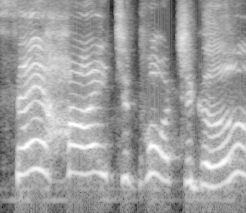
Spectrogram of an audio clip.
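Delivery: very high, slow, weak bad English accent. Saying hi to Portugal in a self-confessed bad English accent. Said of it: "in my best English accent".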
